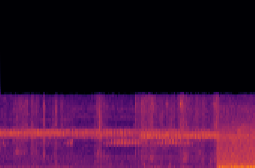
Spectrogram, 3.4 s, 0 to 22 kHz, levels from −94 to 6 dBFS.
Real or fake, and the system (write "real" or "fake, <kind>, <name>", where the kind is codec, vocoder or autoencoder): real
